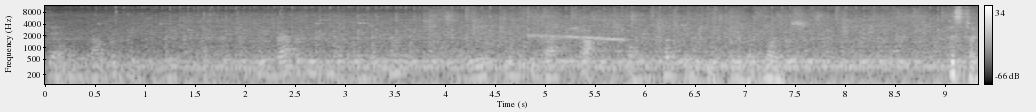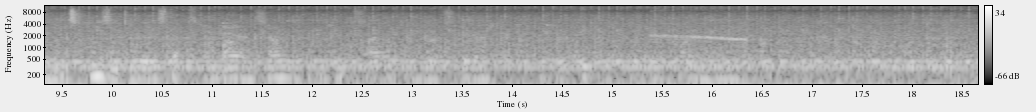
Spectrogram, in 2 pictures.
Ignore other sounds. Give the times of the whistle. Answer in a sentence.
You can hear the whistle from 5.0 to 5.8 s and from 15.3 to 16.4 s.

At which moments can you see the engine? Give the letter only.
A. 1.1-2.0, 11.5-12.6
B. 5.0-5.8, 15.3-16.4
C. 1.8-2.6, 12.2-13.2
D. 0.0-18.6
D.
